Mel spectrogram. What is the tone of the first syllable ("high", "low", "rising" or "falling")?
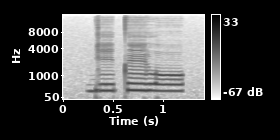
low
